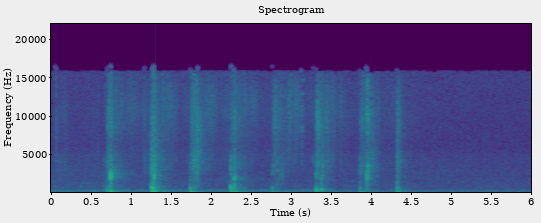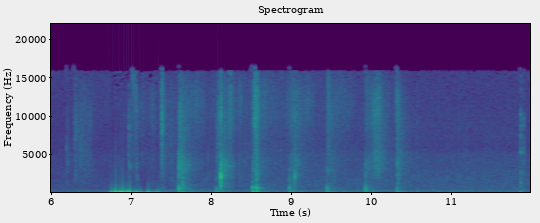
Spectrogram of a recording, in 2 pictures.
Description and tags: walking on hardwood floors with shoes
walking, shoes, hardwood, footsteps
